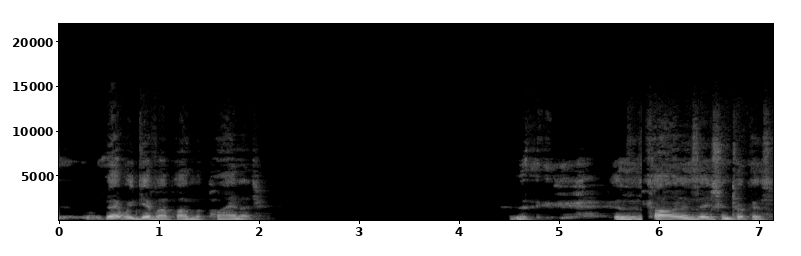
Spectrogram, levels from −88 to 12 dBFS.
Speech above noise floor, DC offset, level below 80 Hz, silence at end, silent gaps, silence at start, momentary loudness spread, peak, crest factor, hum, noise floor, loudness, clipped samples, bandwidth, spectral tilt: over 62 dB; under 0.1%; -62 dBFS; 0 s; 2.24-4.28 s; 0 s; 18 LU; -12 dBFS; 20 dB; none; under -90 dBFS; -29 LUFS; under 0.1%; 13 kHz; -6.5 dB/octave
